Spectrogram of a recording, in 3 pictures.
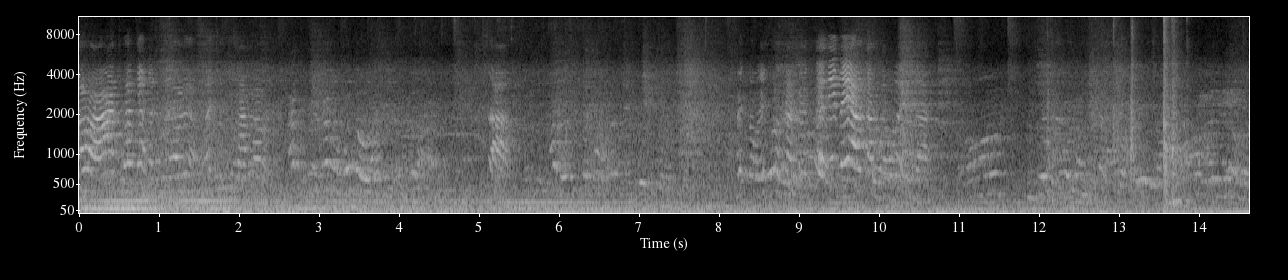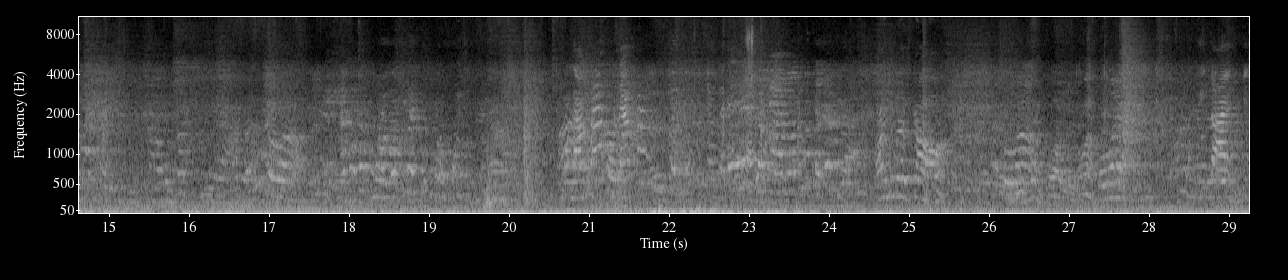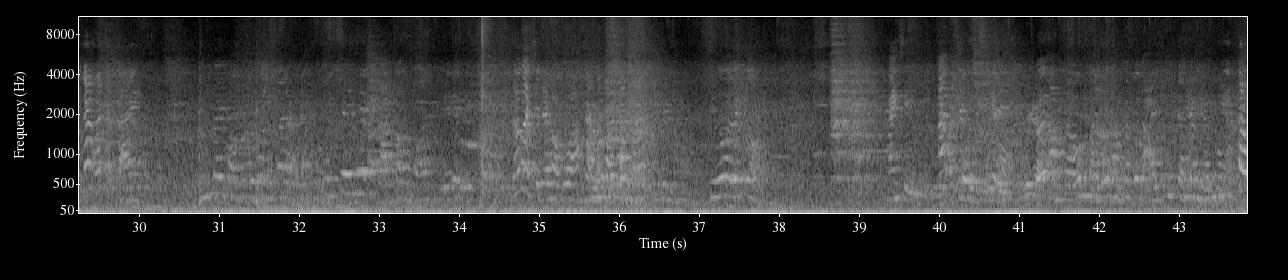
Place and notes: Chat between elderly
Binaural recordings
